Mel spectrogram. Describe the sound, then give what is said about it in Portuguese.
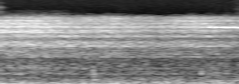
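A train pulling into a station, heard as a loud, steady hiss of steam with a low rumble underneath, continuous throughout, with no voices. “os três homens se preparando para receber alguém que chega no trem”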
